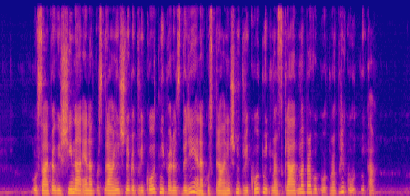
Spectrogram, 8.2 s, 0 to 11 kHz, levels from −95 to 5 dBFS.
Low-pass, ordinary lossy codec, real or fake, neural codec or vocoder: none; none; fake; autoencoder, 22.05 kHz, a latent of 192 numbers a frame, VITS, trained on one speaker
